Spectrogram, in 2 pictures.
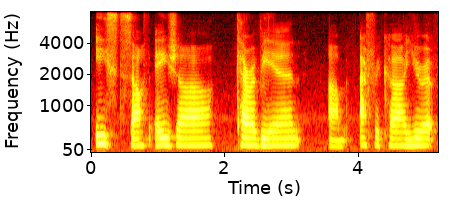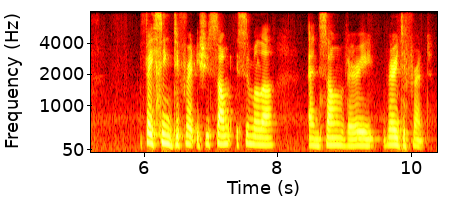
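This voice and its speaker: A woman's voice: low voice, level tone, measured pace. A woman interviewer asking conversational questions, somewhat hesitant as she searches for her words.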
